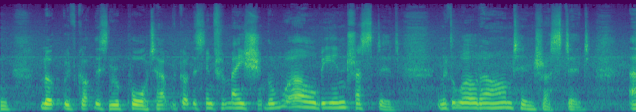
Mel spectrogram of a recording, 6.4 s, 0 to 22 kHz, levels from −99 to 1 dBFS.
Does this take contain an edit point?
yes; 5 cuts; at 1.1 s, 2.1 s, 2.6 s, 3.2 s, 4.5 s

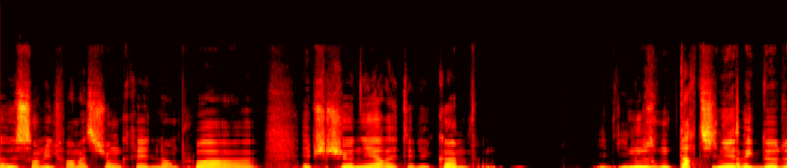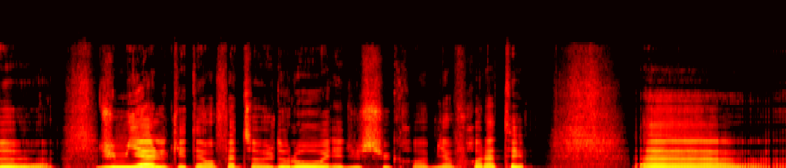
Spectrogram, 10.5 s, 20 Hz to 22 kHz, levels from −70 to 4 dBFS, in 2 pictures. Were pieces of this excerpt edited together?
yes; 5 cuts; at 2.2 s, 4.9 s, 5.9 s, 7.1 s, 7.4 s

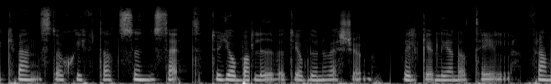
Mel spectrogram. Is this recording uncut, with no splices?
no; 3 cuts; at 2.5 s, 3.1 s, 4.3 s

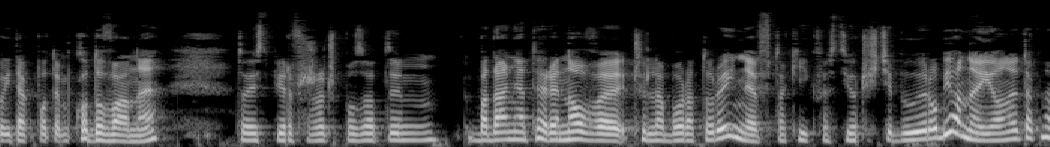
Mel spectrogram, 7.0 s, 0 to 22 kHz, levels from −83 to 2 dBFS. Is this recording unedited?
yes; 0 cuts

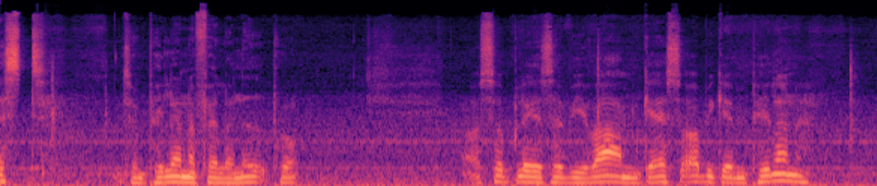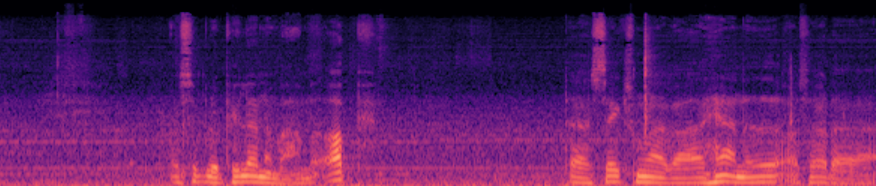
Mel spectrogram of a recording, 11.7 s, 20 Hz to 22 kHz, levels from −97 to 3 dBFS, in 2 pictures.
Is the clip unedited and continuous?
yes; 0 cuts

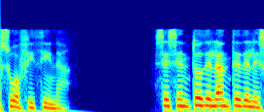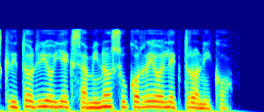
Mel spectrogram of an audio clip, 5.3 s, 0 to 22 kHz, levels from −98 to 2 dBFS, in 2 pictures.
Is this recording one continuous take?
yes; 0 cuts

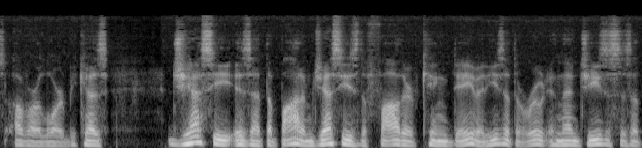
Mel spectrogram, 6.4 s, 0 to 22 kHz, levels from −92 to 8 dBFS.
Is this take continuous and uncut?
yes; 0 cuts

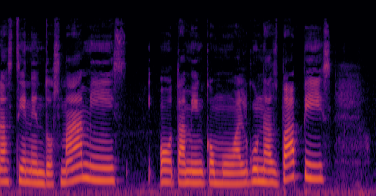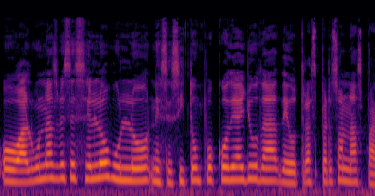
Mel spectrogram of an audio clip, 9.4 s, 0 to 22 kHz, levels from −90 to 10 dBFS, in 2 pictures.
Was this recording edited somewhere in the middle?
yes; 2 cuts; at 1.9 s, 3.5 s

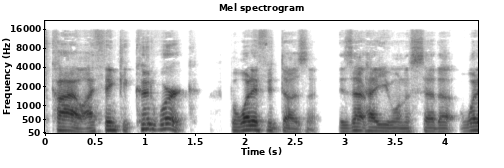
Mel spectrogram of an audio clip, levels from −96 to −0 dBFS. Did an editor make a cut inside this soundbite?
yes; 2 cuts; at 1.8 s, 3.2 s

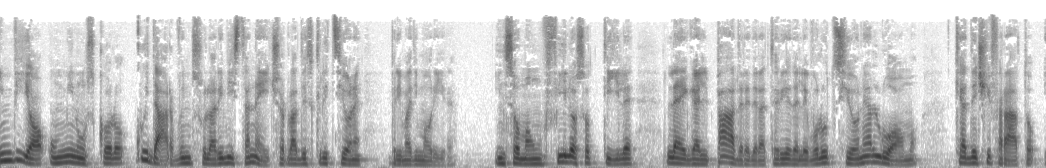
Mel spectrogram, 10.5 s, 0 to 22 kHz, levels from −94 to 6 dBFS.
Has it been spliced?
yes; 3 cuts; at 1.4 s, 1.9 s, 3.9 s

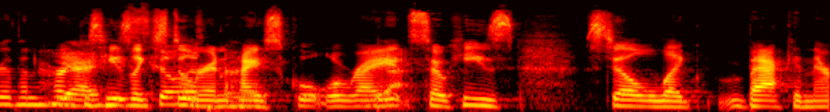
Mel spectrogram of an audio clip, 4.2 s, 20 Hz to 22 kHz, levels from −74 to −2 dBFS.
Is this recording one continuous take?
no; 1 cut; at 1.0 s

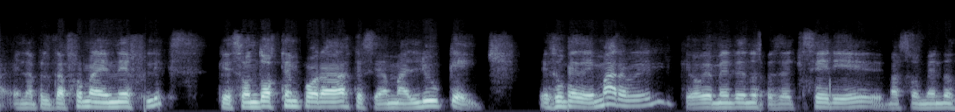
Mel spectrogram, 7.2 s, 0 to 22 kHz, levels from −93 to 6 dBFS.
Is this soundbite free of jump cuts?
no; 4 cuts; at 4.0 s, 4.3 s, 5.7 s, 6.0 s

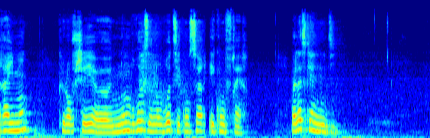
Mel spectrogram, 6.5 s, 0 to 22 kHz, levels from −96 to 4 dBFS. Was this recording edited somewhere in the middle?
yes; 2 cuts; at 1.1 s, 3.0 s

